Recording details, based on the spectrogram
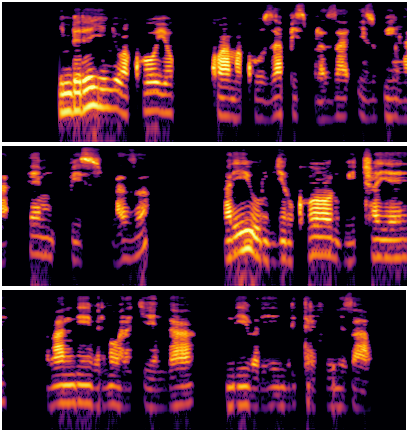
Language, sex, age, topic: Kinyarwanda, male, 25-35, government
